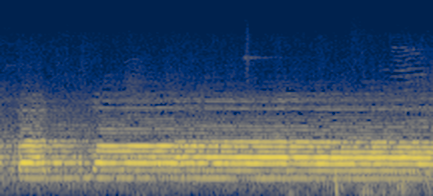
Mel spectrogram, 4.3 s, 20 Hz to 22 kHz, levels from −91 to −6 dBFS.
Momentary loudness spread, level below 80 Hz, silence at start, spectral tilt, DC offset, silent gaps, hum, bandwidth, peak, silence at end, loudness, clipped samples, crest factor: 5 LU; -58 dBFS; 0 s; -7 dB/octave; under 0.1%; none; none; 4.7 kHz; -8 dBFS; 0 s; -18 LUFS; under 0.1%; 10 dB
